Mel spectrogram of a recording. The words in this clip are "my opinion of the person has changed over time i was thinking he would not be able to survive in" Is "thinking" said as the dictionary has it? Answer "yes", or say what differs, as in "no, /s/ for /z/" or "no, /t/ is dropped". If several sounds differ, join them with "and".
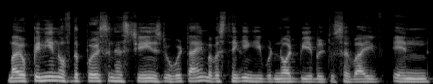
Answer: no, /t/ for /θ/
